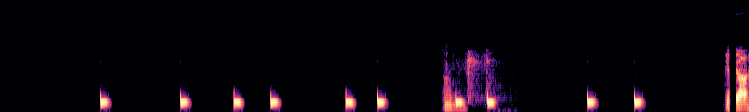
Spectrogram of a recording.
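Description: Short electronic blips sound as a menu selection moves.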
